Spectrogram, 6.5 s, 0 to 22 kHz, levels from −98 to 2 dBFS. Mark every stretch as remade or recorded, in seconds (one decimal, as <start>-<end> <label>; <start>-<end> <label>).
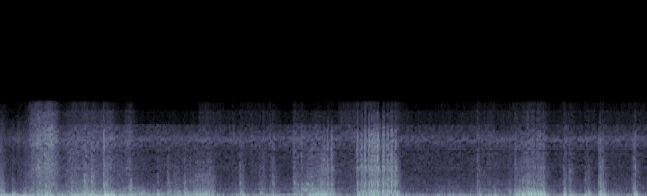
0.0-2.0 recorded; 2.0-2.8 remade; 2.8-3.4 recorded; 3.4-6.5 remade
